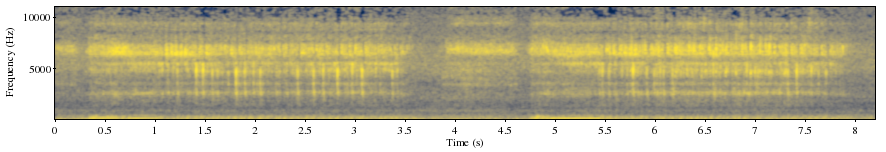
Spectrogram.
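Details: Two long, loud rasping snores with a fluttering quality on each breath in, about four seconds apart, over steady room hiss; snoring.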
